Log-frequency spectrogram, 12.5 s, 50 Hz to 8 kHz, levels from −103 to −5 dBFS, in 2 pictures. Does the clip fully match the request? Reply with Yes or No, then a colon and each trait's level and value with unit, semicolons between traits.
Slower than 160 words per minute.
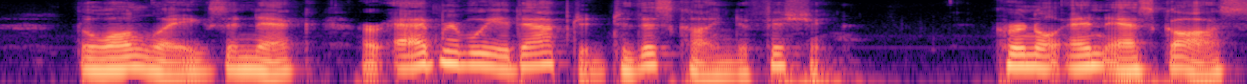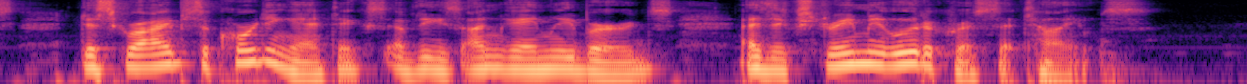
Yes: average, 145 wpm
